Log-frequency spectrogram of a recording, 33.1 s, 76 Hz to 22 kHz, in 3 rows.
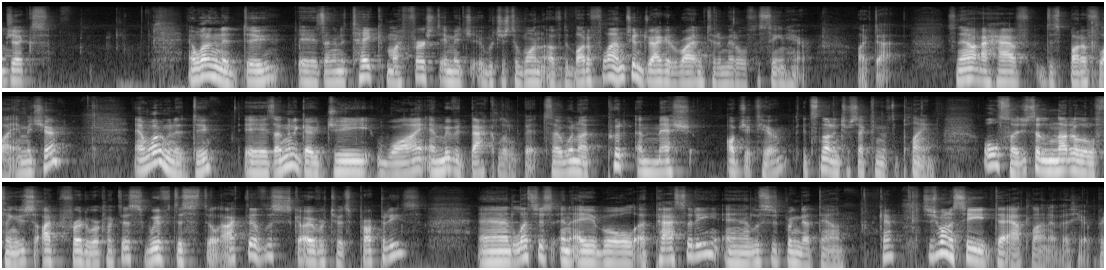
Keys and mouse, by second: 14.5 g, 17.6-32.9 middle drag, 19.6 KP_1, 32.9-33.0 shift+drag.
